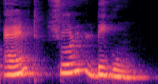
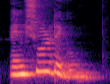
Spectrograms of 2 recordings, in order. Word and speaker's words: Entschuldigung: You can separate the words and then you can pronounce it like ent, A-N-T. You can pronounce it separately, and then S-C-H-U-L. You can pronounce it separately, and then Digung. Okay? So Entschuldigung. Entschuldigung. Once you are habitual, you can pronounce the word in one time.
